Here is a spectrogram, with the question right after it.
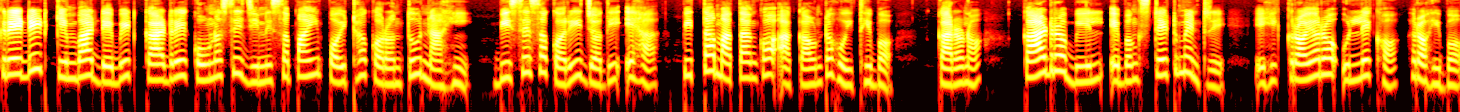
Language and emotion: Odia, neutral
